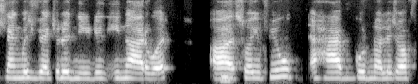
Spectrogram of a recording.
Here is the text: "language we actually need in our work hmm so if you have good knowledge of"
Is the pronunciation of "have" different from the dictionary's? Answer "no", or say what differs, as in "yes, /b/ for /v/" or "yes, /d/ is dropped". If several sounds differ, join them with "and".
no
